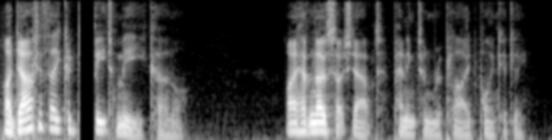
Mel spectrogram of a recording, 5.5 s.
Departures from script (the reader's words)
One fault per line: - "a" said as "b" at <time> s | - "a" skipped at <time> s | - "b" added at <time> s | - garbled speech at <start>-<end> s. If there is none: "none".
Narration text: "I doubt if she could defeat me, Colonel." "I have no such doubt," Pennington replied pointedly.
- "she" said as "they" at 0.5 s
